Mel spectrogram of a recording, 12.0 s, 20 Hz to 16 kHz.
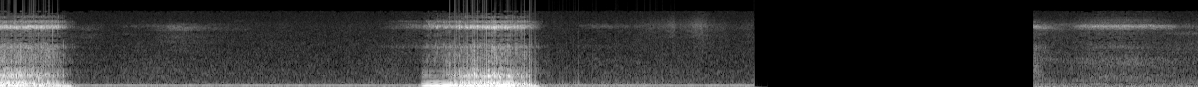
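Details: Middle-aged man's loud everyday snoring recorded on 2022-04-17: loud, rough snores about four seconds apart over a steady low hum during sleep. Snoring.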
